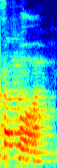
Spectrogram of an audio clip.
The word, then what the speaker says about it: salmon: English ano sa tagalog Salmon sa English silent L ang Salmon mga ipapanganak yan sa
